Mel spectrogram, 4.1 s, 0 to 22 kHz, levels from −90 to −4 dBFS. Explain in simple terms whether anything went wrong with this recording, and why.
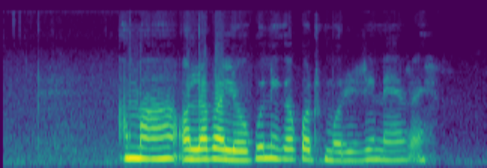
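Around 1.07 to 1.18 s, and again from 1.66 to 1.87 s, the loudest bits turn harsh and crackly. That's likely microphone overload, where the peaks are too hot and get their tops chopped off. At 1.09 s and again at 2.1 s, the whole sound, background included, suddenly drops in level. That's likely the microphone volume stepped down by software reacting to those loud peaks, and the second drop is the bigger one.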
